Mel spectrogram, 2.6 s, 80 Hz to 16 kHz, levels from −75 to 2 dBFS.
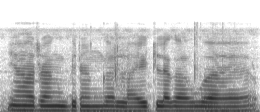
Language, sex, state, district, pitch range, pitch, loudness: Hindi, male, Jharkhand, Ranchi, 135-140 Hz, 140 Hz, -16 LUFS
